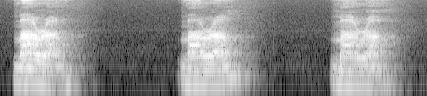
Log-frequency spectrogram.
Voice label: "maaran", Dhurga

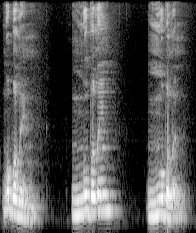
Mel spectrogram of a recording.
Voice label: "ngubulinj", Dhurga

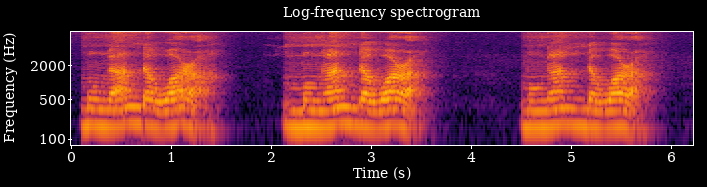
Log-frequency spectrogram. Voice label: "mungandhawara", Dhurga

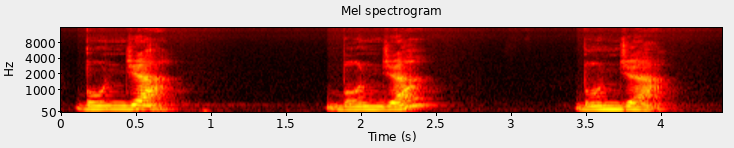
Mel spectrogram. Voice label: "bundja-", Dhurga

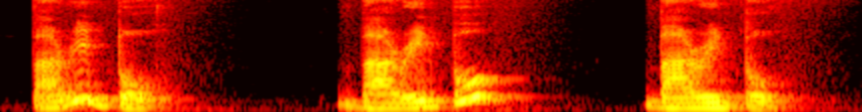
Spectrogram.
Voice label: "baridbu-", Dhurga

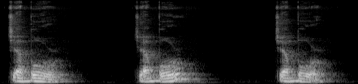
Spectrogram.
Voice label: "djabur", Dhurga

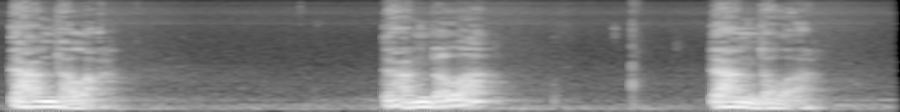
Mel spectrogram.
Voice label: "dandala", Dhurga

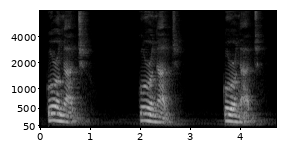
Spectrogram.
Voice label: "gurungadj", Dhurga

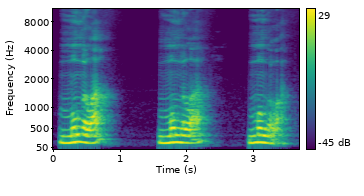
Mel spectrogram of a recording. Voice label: "mungala", Dhurga

